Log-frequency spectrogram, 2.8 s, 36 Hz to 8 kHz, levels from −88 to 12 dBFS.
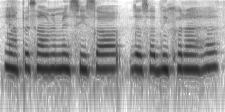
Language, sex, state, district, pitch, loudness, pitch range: Hindi, female, Jharkhand, Deoghar, 290 Hz, -12 LUFS, 285-295 Hz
